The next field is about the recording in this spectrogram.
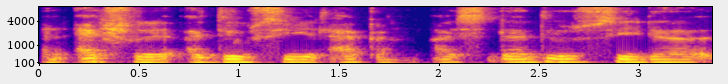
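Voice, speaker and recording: A man's somewhat breathy, medium-pitched voice, monotone and flat, at a moderate pace. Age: 60s. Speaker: recovery meeting speaker. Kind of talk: testimony. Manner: halting.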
